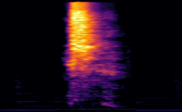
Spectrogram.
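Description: A single sharp human sneeze bursts out close to the microphone, brief and loud against a low steady background hum.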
